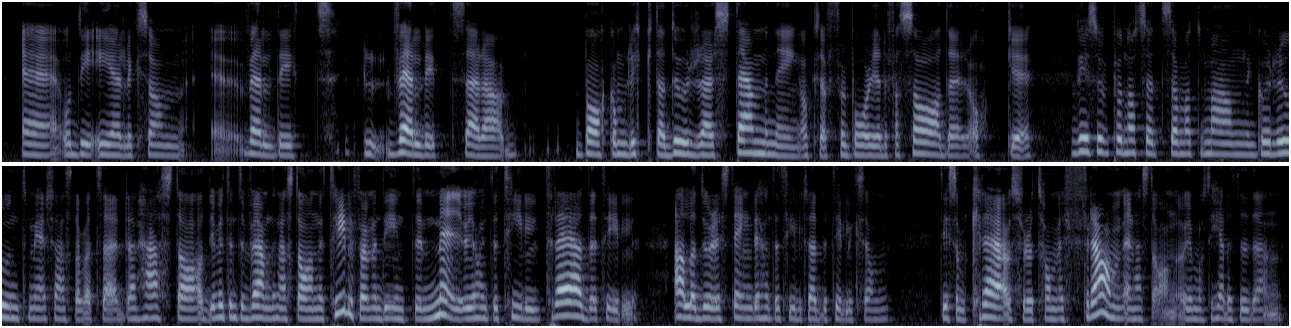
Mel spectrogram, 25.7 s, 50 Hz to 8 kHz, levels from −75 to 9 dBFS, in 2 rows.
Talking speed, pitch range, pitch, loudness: 195 wpm, 185-215 Hz, 195 Hz, -27 LUFS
